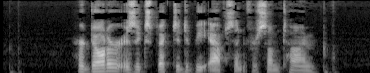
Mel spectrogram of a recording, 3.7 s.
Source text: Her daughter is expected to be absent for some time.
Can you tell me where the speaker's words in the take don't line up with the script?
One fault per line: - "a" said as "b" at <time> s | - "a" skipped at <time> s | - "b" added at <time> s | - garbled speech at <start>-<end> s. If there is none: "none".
none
